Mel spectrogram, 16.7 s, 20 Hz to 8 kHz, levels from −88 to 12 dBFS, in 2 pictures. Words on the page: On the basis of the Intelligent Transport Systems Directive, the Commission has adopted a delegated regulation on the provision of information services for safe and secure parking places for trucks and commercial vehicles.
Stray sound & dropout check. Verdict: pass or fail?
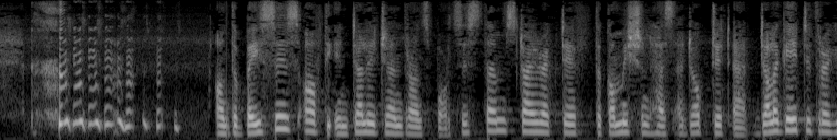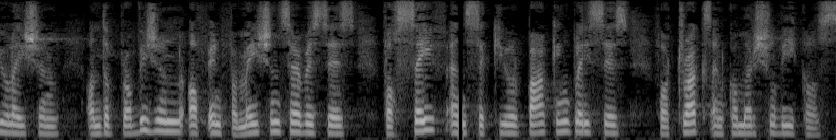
fail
